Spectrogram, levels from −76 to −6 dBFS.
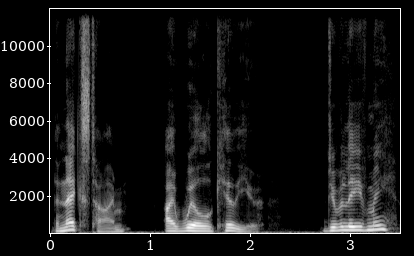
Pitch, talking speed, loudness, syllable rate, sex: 145 Hz, 190 wpm, -18 LUFS, 5.2 syllables/s, male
